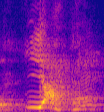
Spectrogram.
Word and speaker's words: 야훼: 못 부르니까 뭐라고 하냐면 야훼. 그러니까 야훼는 내가 히읗 발음을 여러분들에게 들려주기 위해서 야훼 했지, 실제로는 이야 이렇게밖에 안 들리는 거야. 야, 그리고 속에다가 끝으로 회 해보세요.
